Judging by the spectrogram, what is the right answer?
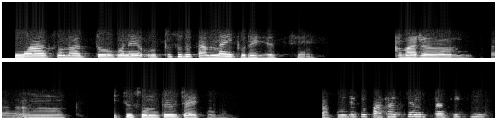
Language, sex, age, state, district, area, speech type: Bengali, female, 18-30, West Bengal, Purulia, rural, conversation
